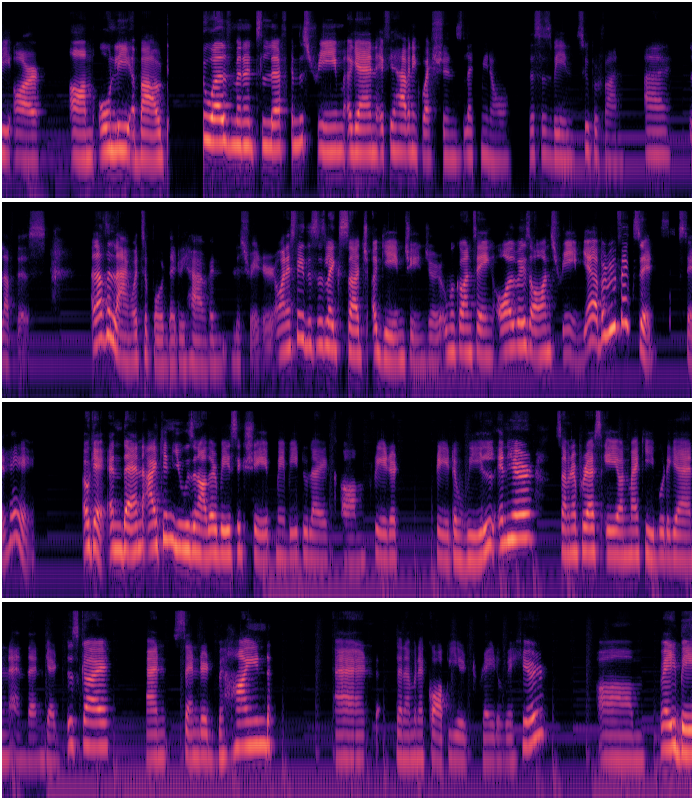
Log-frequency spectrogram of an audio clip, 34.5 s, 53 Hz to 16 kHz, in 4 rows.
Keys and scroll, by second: 0.0 v, 13.4 super+z, 18.9 m, 23.7 a, 28.3 super+[.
